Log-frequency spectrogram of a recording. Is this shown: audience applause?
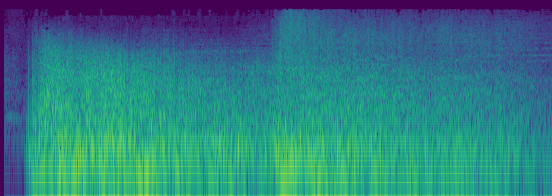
no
